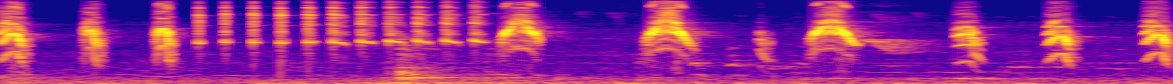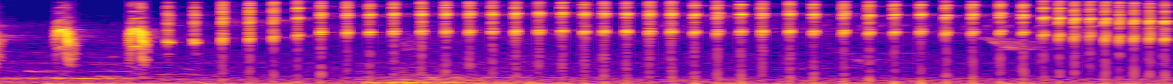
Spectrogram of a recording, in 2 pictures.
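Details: Long-tailed shrike singing as a lure for caged birds: varied loud slurred and harsh notes, then a long rapid chattering trill that gradually climbs higher.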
